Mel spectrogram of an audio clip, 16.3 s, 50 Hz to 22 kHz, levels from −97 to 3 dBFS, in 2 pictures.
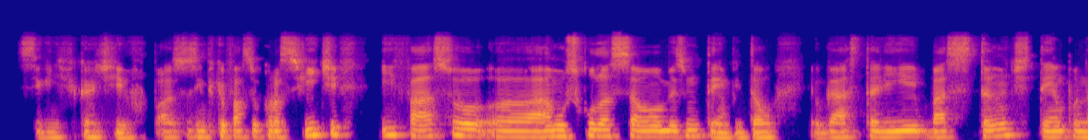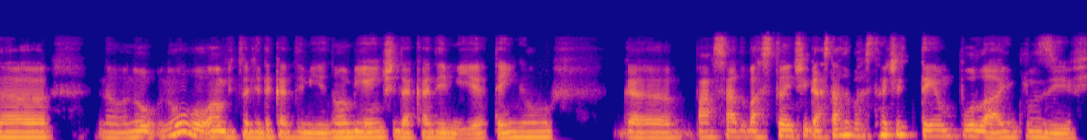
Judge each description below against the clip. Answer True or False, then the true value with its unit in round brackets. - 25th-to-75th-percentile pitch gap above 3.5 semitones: False (3.0 semitones)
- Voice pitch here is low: True (120 Hz)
